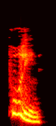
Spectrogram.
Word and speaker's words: Pauline: Pauline. – How do you spell that? – P-A-U-L-I-N-E.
